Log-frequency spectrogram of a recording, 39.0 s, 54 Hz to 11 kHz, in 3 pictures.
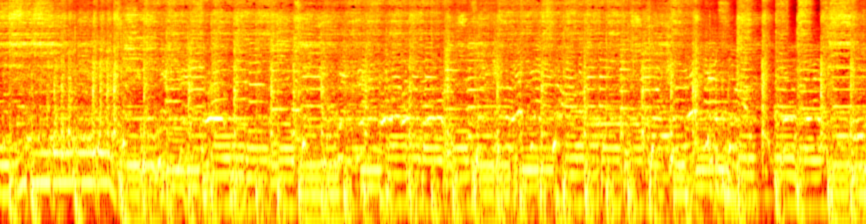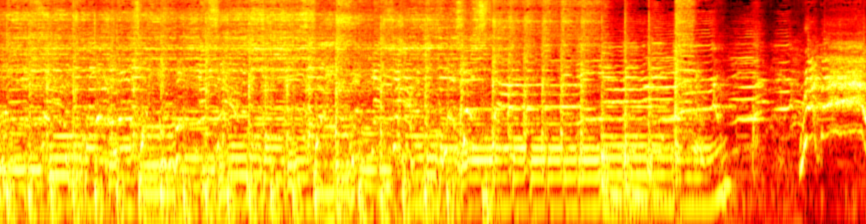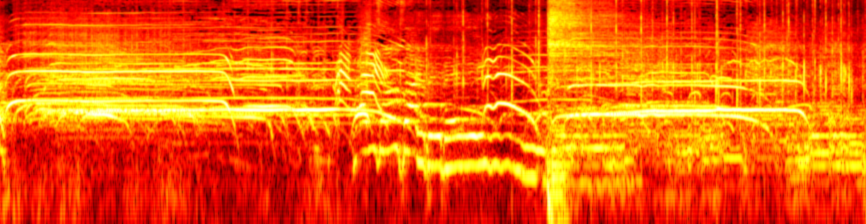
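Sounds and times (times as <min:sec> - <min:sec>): drum kit: 0:00.0 - 0:23.8, 0:34.2 - 0:38.0
electric guitar: 0:00.0 - 0:24.0, 0:33.2 - 0:38.9
bass guitar: 0:00.0 - 0:24.6, 0:33.2 - 0:38.9
man singing: 0:00.0 - 0:24.7, 0:31.3 - 0:35.6
trombone: 0:02.0 - 0:20.8.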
